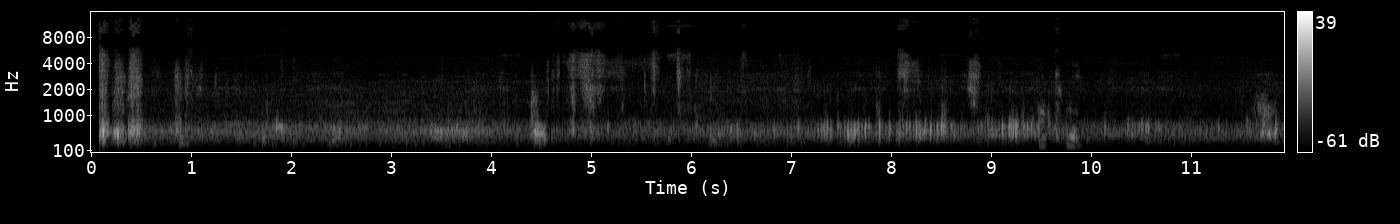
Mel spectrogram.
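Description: Muffled talking and scraping handling noises indoors, with no clear animal sound.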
